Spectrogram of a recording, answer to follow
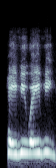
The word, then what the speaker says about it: Havy Wavy: Yeah, it's pronounced Havy Wavy. Gotcha. Sorry. Thank you, Havy Wavy.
